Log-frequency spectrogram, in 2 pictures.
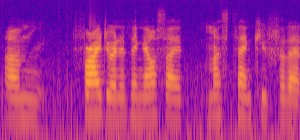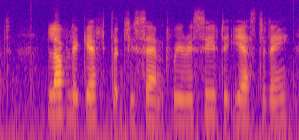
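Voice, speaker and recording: An Englishwoman in her thirties, a mother, records an audio letter to her family on a 1960s home tape in a quiet house. Her mid-range voice is flat and sharp, and she talks casually and hesitantly, pausing often with ums. The recording is poor, with a little hiss or hum.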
